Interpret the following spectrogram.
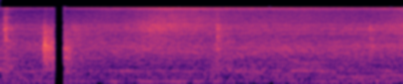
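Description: Steady background noise, typical of a street setting with traffic, with one sharp click and a momentary dropout about a quarter second in.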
